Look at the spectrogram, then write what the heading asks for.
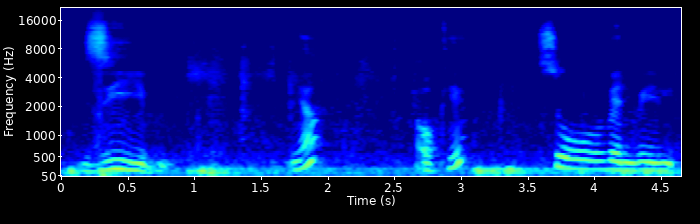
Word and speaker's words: sieben: But if it is in the beginning, Z, sechs, sieben.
